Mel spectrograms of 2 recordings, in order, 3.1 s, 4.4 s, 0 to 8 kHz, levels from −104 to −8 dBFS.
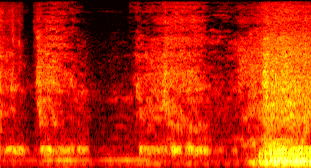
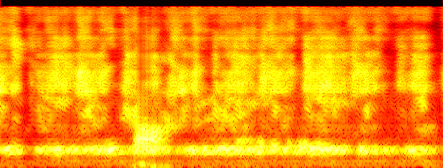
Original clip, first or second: first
